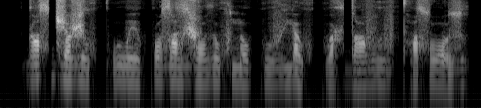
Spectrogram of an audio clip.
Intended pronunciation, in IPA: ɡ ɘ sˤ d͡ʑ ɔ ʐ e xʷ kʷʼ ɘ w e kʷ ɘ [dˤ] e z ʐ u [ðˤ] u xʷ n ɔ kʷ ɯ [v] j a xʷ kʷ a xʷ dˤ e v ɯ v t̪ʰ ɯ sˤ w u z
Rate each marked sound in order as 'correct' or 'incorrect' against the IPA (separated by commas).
incorrect, correct, correct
